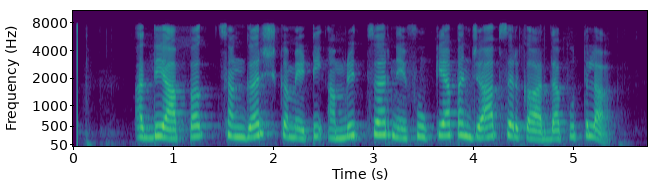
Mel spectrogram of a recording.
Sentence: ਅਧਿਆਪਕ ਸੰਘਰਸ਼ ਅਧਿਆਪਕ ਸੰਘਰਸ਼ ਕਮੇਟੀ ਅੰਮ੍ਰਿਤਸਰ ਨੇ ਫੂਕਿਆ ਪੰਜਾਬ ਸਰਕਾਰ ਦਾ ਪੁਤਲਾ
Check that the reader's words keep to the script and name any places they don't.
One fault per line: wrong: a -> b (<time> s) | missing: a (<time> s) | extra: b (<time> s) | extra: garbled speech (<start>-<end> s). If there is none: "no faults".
missing: ਅਧਿਆਪਕ ਸੰਘਰਸ਼ (2.0 s)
